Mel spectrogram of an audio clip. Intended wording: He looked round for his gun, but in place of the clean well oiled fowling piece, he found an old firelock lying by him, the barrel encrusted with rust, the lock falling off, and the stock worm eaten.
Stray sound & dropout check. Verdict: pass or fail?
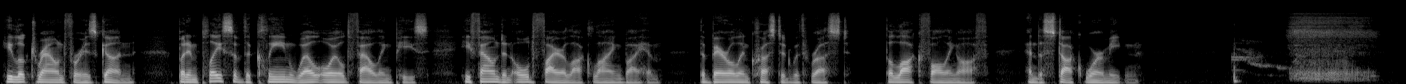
fail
